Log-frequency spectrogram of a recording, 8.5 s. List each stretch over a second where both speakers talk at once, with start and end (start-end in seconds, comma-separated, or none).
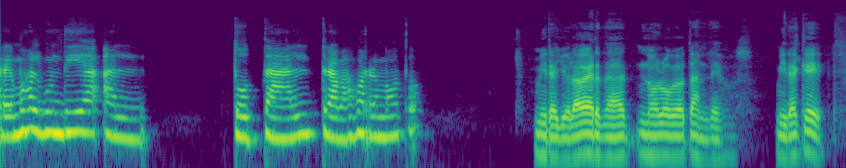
none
